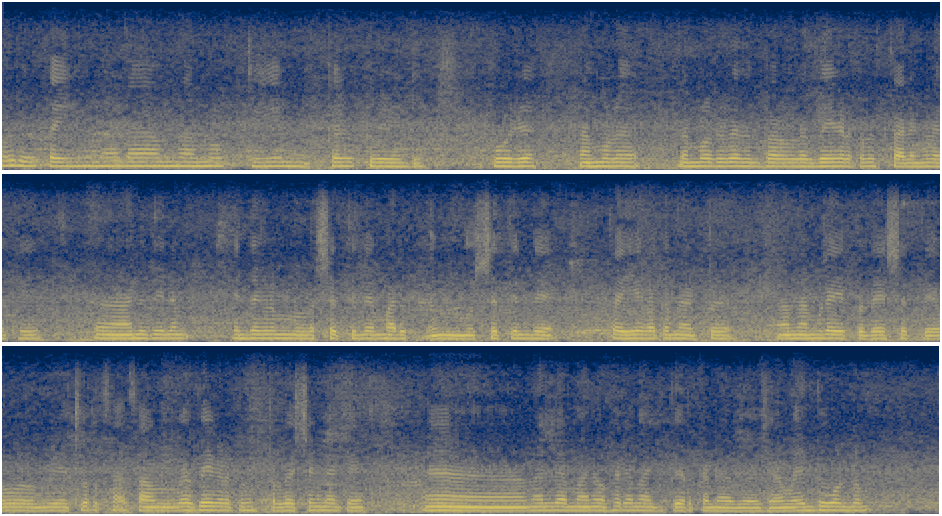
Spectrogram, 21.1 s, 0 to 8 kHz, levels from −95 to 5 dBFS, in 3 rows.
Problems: constant background noise, low volume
